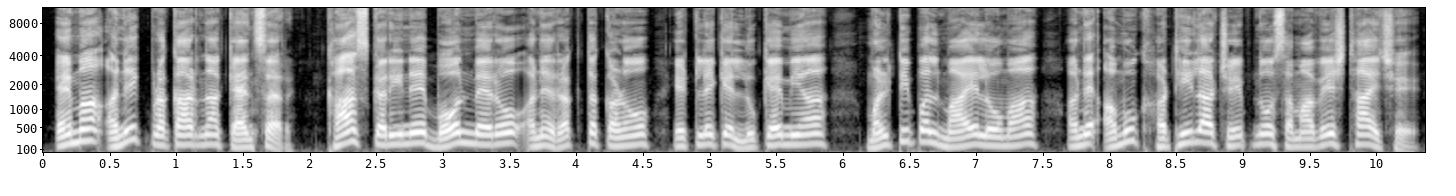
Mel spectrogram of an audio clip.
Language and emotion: Gujarati, neutral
